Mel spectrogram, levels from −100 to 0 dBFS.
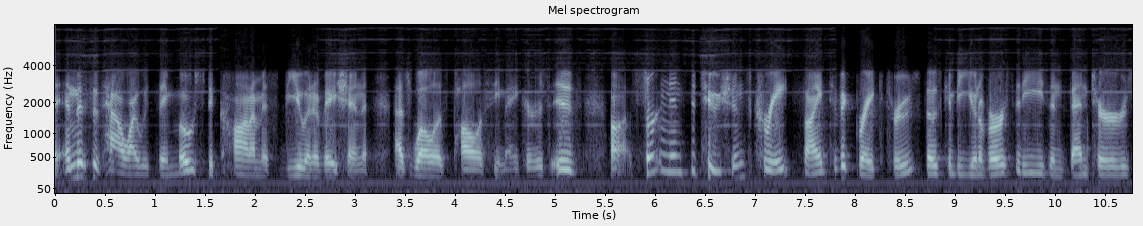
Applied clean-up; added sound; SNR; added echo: neural separator model SepFormer DNS4.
